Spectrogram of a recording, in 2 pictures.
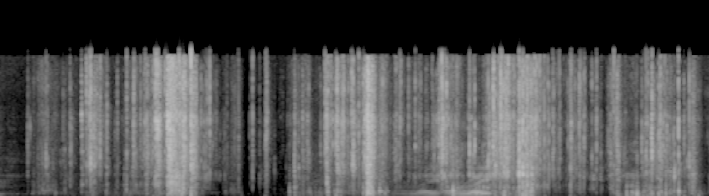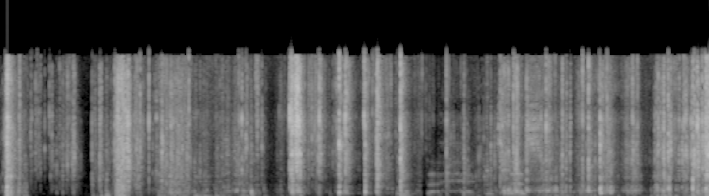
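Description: Plastic trading-card pack wrappers crinkling and cardboard tearing as packs glued inside a cardboard box are peeled off it, in a string of short crackles and rips.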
